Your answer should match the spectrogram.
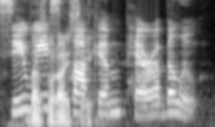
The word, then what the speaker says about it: Si Vis Pacem, Para Bellum: Seaweed Pacem Parabellum. – Yep, Seaweed Pacem Parabellum.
